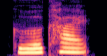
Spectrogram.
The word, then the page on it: 隔开: gé kāi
